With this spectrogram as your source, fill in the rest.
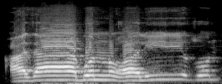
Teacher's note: اس تنوین کو ظاہر کر کے بغیر گنہ کے جلدی پڑھیں گے · اب یہاں پر دیکھ لیجئے تنوین کے بعد حروف حلقی میں سے غین آیا ہوا ہے، تو اس تنوین کو ظاہر کر کے جلدی پڑھیں گے بغیر گنہ کے، اس کو اظہار کہتے ہیں.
